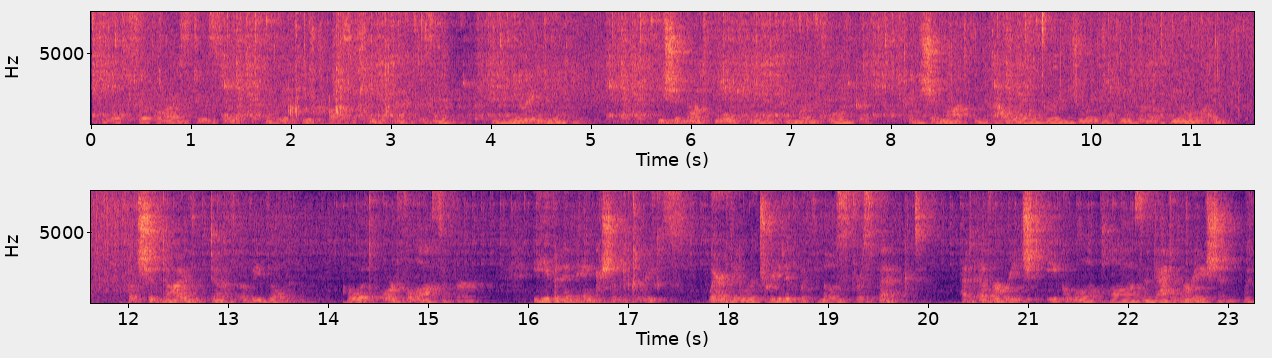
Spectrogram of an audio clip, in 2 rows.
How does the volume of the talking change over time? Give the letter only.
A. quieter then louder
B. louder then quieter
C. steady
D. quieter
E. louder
C.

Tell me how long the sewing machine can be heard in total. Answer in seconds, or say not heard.
23 s.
